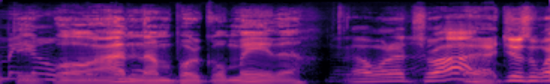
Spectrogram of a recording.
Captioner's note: speaking In Foreign Language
